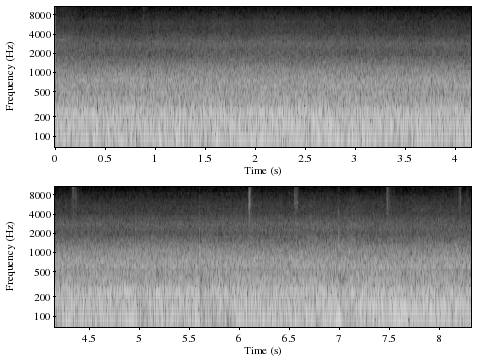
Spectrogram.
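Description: Steady road noise heard inside a car's cabin while driving on a highway: a low hum of tyres and engine, with a few faint ticks.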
